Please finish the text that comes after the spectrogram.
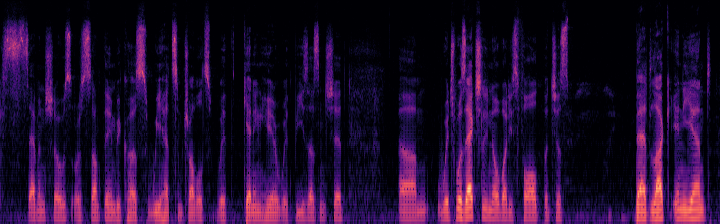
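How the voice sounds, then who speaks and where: Young Austrian-born musician, chatty and dry. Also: male voice, on the low side, no echo. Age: young adult. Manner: relaxed, rambling, frequent ums. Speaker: guitarist and singer. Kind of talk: casual interview.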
